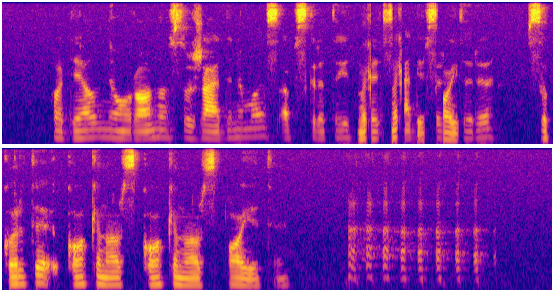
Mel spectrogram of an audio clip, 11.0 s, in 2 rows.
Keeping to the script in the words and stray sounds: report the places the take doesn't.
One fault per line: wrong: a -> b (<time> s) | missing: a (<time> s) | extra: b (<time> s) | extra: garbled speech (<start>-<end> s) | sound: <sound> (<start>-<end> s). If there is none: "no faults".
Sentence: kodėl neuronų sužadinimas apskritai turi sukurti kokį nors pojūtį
extra: garbled speech (3.6-4.6 s)
extra: kokį nors (7.0 s)
sound: laugh (8.9-10.5 s)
